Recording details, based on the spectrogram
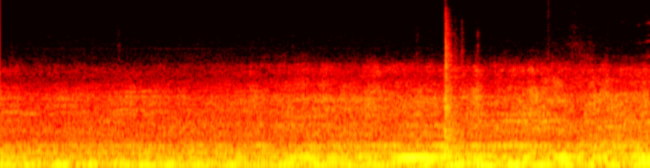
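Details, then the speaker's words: Diamond C MDT mid-size dump trailer bed lowering after dumping dirt; only a low soft steady hum and rumble, no groaning or knocking, quiet; normal lowering. "and quiet coming down. It's like the silent killer."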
